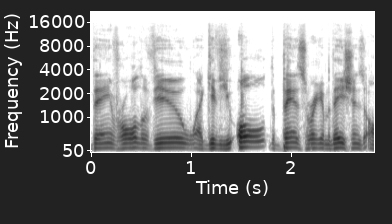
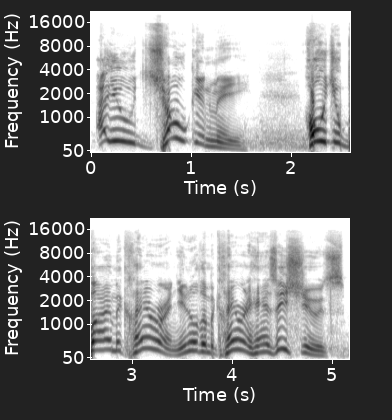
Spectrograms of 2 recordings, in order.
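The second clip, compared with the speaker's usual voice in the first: exasperated friend; 7 semitones higher than usual. Retold or imitated. Scolding friend in acted quarrel.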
